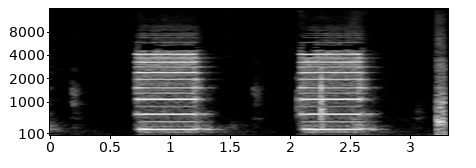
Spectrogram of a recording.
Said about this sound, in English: by the sound of the pitch of the buzzer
